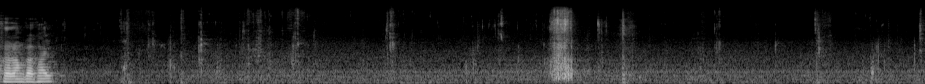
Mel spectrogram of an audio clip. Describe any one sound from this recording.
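A man chews food noisily, close to a microphone.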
